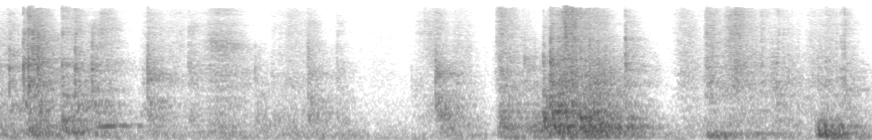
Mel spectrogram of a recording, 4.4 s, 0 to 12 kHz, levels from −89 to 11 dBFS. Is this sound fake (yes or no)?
no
